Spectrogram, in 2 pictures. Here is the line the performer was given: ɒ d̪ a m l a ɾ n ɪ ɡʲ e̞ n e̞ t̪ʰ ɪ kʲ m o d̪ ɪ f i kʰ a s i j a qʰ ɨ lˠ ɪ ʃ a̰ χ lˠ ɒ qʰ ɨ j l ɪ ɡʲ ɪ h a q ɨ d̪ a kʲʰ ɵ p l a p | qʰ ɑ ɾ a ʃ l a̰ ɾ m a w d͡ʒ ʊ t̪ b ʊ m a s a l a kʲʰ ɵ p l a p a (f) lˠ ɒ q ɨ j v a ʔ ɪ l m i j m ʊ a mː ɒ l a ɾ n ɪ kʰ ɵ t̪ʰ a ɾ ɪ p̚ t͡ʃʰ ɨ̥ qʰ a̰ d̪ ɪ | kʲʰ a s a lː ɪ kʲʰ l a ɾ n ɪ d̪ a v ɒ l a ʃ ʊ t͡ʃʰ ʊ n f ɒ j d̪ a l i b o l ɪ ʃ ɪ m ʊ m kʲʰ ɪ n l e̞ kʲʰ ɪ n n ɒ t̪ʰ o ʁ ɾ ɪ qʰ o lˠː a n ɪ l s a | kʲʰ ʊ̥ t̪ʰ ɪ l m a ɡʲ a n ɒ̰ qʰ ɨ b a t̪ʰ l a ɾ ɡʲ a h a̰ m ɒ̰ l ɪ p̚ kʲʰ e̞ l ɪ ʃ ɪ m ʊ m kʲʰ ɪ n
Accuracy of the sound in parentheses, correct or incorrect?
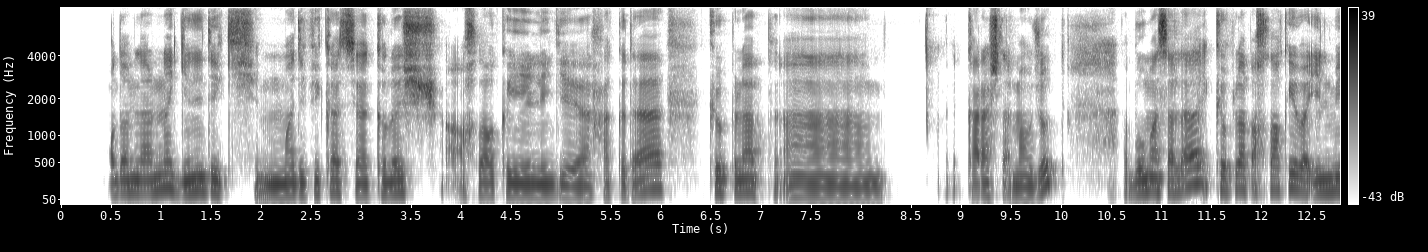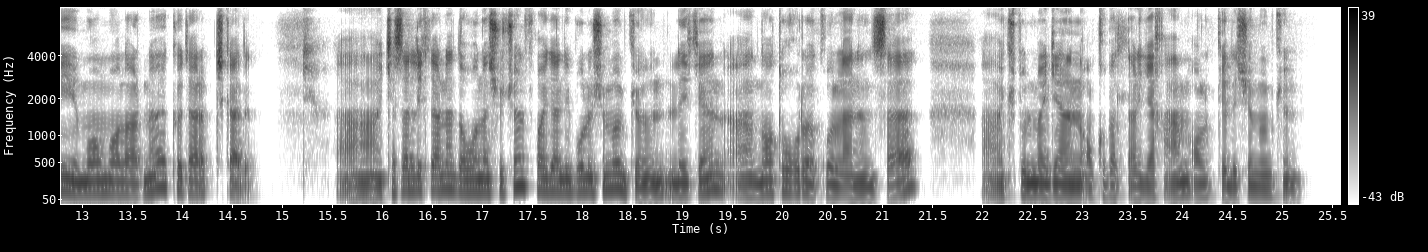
incorrect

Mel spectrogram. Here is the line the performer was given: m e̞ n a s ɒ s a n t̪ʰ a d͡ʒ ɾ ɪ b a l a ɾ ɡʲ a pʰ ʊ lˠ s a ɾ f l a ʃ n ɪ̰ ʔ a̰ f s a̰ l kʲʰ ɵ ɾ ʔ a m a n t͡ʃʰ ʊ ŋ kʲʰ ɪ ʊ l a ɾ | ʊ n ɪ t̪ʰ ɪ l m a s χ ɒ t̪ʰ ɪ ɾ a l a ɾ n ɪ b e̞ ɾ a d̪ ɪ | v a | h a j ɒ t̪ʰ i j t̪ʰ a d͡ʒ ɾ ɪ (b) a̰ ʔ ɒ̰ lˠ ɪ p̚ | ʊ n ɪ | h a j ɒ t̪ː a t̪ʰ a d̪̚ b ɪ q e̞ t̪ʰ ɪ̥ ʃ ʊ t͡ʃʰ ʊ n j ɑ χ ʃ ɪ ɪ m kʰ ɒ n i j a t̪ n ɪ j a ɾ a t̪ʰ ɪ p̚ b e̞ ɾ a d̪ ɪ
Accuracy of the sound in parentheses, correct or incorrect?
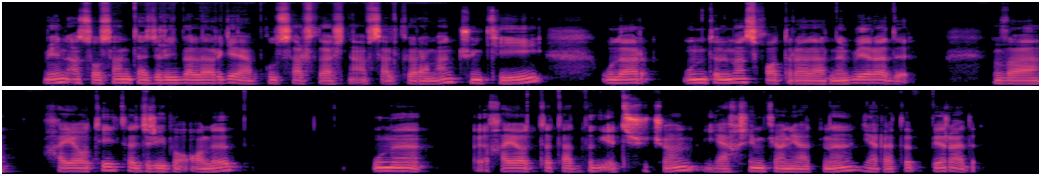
correct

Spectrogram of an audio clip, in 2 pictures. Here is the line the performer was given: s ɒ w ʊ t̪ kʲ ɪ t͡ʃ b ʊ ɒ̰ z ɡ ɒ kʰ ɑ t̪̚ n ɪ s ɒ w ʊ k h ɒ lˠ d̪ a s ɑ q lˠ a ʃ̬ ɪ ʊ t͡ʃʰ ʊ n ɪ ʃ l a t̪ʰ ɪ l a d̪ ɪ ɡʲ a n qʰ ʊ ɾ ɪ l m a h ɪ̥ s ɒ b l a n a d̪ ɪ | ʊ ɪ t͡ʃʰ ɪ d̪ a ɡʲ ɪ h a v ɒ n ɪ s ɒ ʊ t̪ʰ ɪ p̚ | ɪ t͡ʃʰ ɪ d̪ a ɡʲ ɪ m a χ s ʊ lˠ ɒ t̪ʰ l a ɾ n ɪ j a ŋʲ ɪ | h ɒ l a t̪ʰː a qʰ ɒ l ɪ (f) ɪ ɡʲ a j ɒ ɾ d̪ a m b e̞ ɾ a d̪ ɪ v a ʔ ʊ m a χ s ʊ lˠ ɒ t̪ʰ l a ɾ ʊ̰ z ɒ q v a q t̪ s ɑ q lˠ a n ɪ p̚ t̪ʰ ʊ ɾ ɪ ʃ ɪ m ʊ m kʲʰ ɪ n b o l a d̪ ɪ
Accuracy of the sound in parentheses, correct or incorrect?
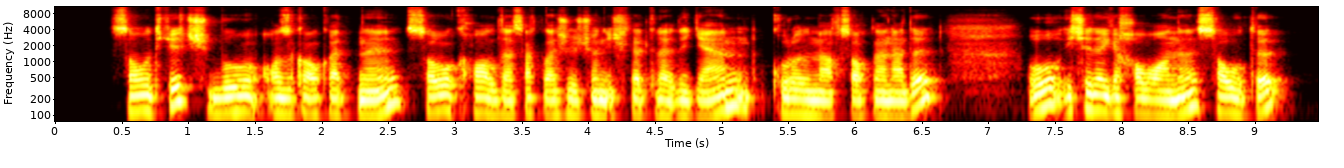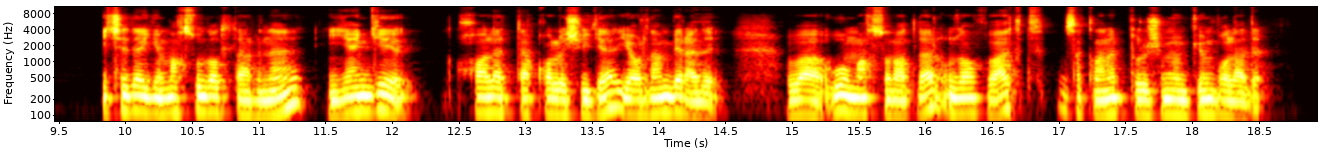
incorrect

